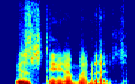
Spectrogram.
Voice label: "estaminet", American

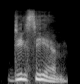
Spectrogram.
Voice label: "DCM", Indian

